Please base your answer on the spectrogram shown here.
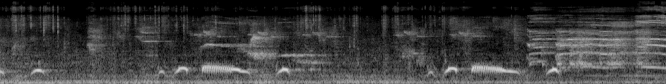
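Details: ['Cooing spotted dove used to stir up a lure bird: two three-note phrases, each a short coo, a long slurred descending coo and a brief closing note, with chirping small birds in the background.']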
